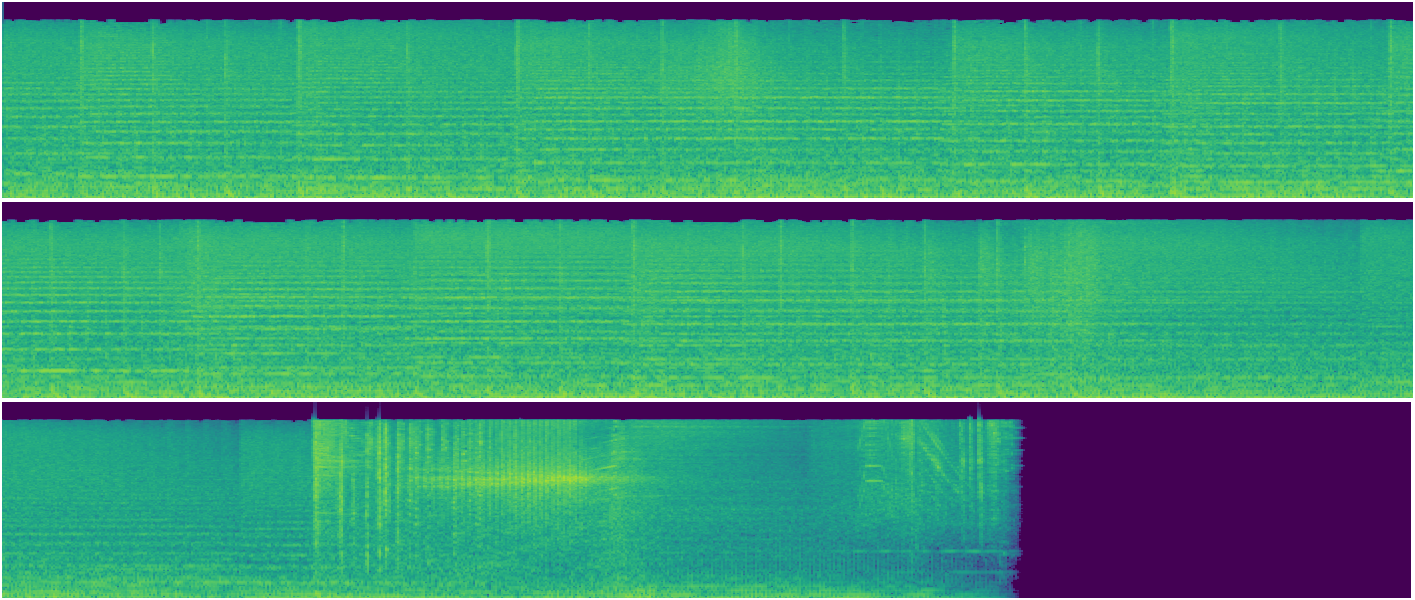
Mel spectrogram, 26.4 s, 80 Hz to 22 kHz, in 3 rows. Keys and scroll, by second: 0.0-1.4 typing, 7.3 Return, 8.8-9.8 typing.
